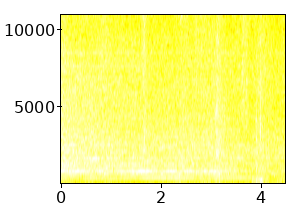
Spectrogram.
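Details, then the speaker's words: Coolant very cold, with the radiator fan forced on by a manual switch that fakes a hot coolant temperature signal to the computer. A steady whooshing airflow over a constant mid-pitched hum. Normal radiator fan operation. "so again I've forced the radiator fan to turn on by telling the computer you have a really hot coolant temperature even though I don't"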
